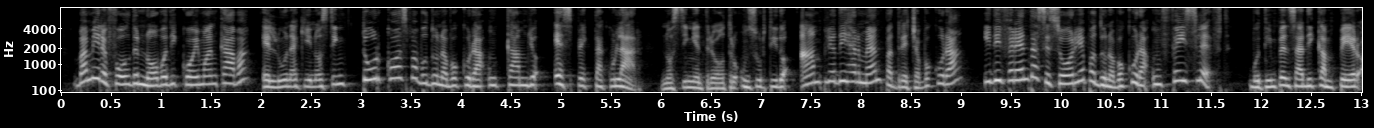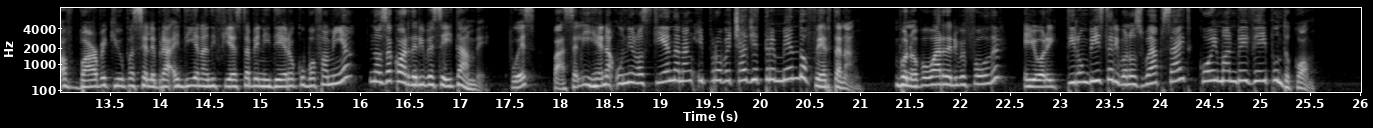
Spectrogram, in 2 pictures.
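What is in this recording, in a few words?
Papiamento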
